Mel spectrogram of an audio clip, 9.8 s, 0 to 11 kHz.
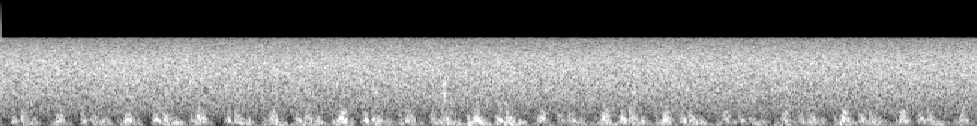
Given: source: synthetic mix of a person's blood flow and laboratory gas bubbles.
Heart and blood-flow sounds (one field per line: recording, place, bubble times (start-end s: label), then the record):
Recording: Doppler ultrasound of blood flow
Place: precordium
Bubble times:
no bubbles
From the record:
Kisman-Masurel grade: 000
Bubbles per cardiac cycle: 0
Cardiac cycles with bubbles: 0%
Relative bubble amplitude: no bubbles discernible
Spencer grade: 0 (complete lack of bubble signals)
